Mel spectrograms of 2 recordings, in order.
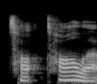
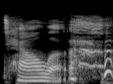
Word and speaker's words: Tala: Although people mispronounce just Tala also, they pronounce it Tala.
